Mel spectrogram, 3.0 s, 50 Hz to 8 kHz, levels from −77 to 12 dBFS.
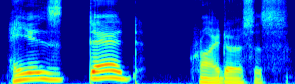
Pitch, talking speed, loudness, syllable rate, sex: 145 Hz, 100 wpm, -18 LUFS, 3.0 syllables/s, male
